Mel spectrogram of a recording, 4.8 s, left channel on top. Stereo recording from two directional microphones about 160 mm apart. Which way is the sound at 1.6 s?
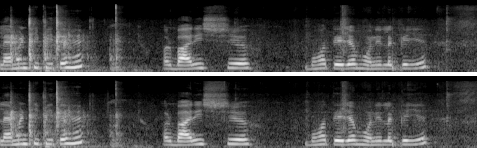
20° right (ahead or behind).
